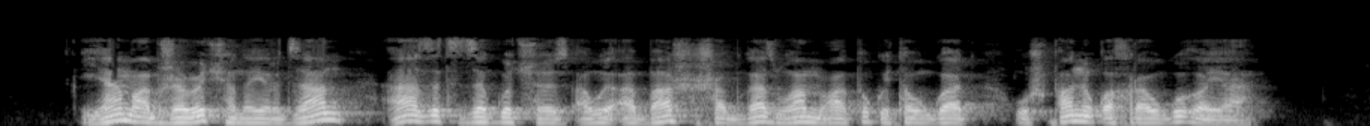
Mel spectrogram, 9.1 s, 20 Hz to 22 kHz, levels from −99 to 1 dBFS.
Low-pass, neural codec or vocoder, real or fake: 7.2 kHz; none; real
